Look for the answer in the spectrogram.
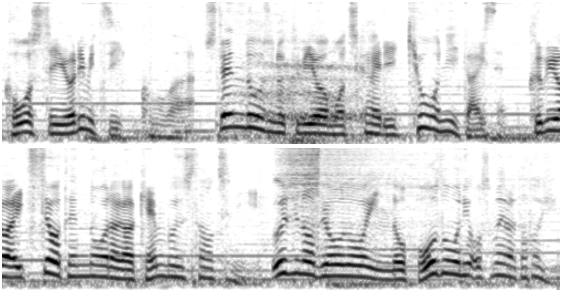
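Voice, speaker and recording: A man's voice: high-pitched, big pitch swings, moderate pace, few pauses. A man voicing a theatrical vampire host giving a grandiose scripted narration about history. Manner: grandiose lecturing narration with a catchphrase ending. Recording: background music throughout.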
